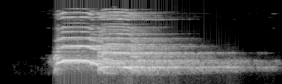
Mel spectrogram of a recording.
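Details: Common crane giving one loud, clear bugling call, slightly rising at the start, then a steady rolling tone that dies away.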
